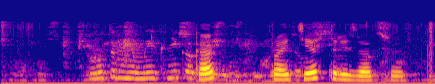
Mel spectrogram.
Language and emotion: Russian, neutral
